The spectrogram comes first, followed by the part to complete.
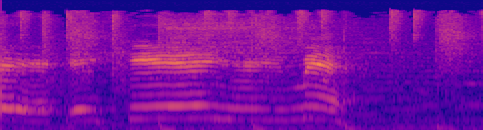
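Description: A high, child-like voice sings a line of the two-times table, holding one long note, over background music with a steady beat. The music carries on alone near the end.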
